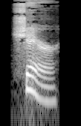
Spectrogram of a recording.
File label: "share", spelling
